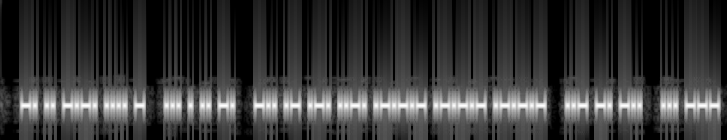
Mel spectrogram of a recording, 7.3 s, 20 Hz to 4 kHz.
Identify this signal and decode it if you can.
Morse code, heard as a keyed tone, about 40 wpm, 600 Hz. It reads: NICHT SEIN DARF... UND SO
